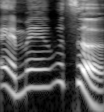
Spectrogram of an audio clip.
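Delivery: very high-pitched put-on jive slang talk. Recounting how a man talked at dinner with a family: retelling his jive talk. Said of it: "he starts talking like jive".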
